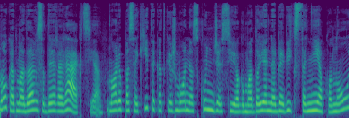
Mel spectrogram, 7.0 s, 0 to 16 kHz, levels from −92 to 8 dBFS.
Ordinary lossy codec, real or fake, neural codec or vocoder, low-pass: MP3, 64 kbps; fake; vocoder, 44.1 kHz, 128 mel bands, Pupu-Vocoder; 14.4 kHz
